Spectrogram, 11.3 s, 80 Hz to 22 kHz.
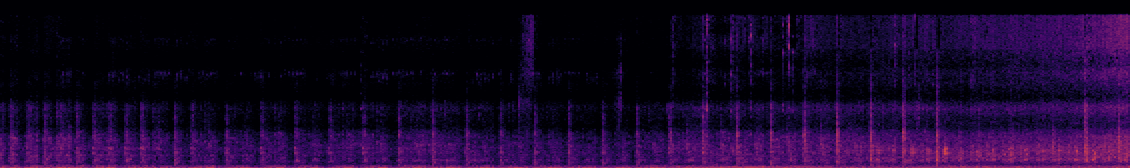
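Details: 1988 Chevrolet C1500 Silverado 305 V8 idling before an oil change: deep rumble with a steady knock, roughly three beats a second; bad engine knock.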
